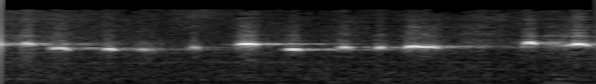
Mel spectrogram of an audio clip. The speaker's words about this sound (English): One of the ways to know a believer that is full of the Spirit is always singing. Full of songs. And sometimes he's even whistling.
